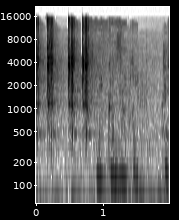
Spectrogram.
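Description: Camera shutters clicking in a quick run, about five a second, stopping about a second in, followed by a man's low voice.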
